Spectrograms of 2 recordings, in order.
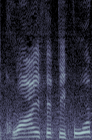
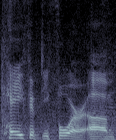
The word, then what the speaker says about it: Quai 54: one what is it the quai 54 for Kawhi Leonard no I think it's actually pronounced K 54 this is actually a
